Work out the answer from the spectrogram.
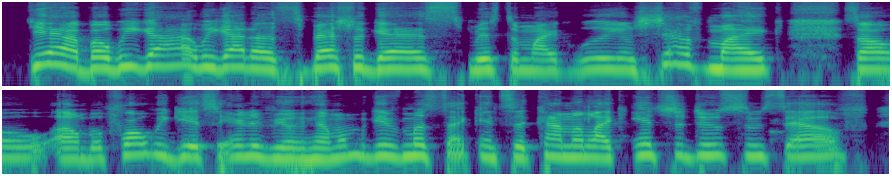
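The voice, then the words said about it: Slightly hoarse voice. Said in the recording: “I'm a little hoarse. I was singing all weekend”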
